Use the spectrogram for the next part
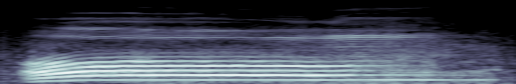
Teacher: ओम का उच्चारण करने पर 3 मात्राओं का समय लगता है। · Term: प्लुत स्वर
